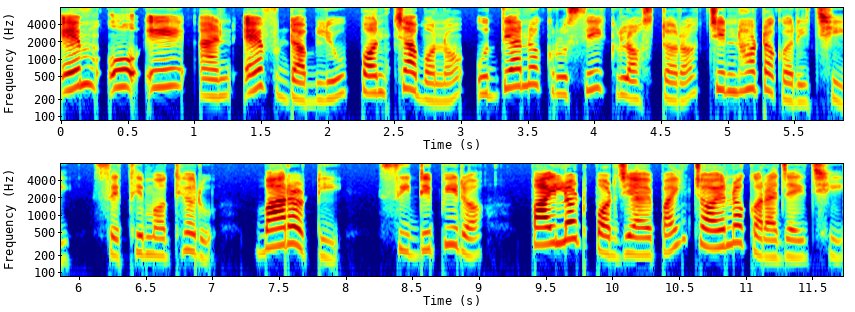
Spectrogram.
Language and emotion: Odia, neutral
